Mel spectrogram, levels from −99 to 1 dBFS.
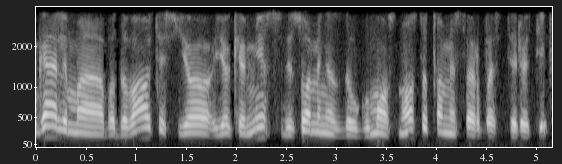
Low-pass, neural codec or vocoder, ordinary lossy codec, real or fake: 3.6 kHz; none; AAC, 32 kbps; real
